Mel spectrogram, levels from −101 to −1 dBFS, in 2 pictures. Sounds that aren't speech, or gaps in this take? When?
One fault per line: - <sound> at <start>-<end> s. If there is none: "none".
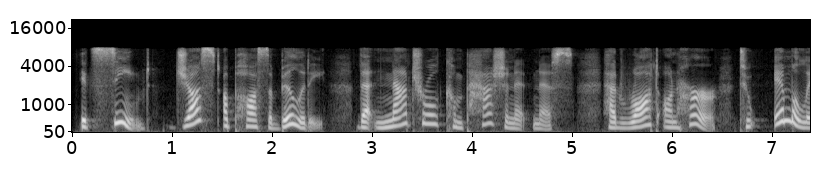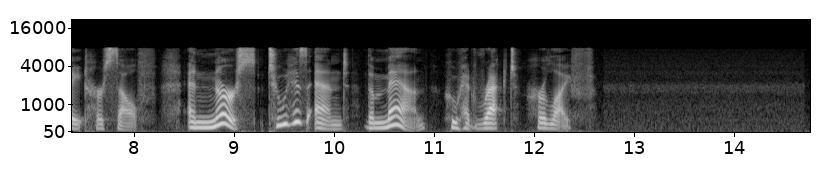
none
